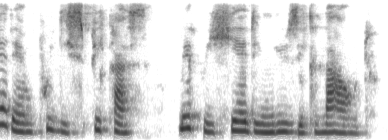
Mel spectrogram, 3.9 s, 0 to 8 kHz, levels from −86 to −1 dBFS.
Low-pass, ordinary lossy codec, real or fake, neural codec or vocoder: 7.2 kHz; none; fake; vocoder, 22.05 kHz, 80 mel bands, HiFi-GAN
